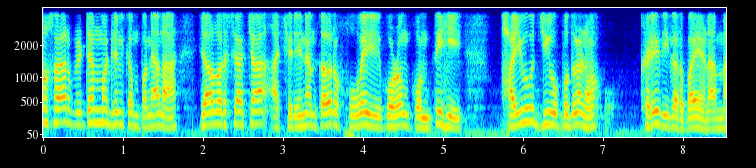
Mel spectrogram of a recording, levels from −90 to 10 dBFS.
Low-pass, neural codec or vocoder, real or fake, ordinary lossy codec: 3.6 kHz; codec, 24 kHz, 0.9 kbps, WavTokenizer, medium speech release version 2; fake; none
